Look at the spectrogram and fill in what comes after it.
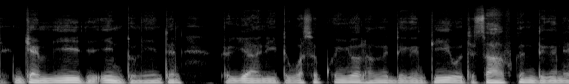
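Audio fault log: No faults detected.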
